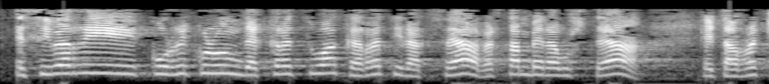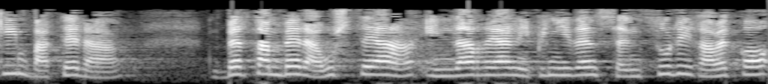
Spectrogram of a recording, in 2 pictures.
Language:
Basque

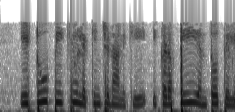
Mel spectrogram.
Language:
Telugu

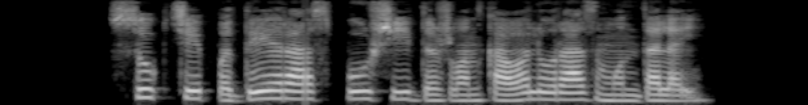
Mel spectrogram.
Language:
Pashto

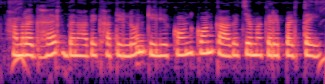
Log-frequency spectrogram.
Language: Maithili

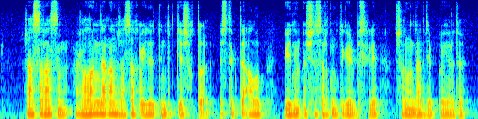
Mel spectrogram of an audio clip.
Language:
Kazakh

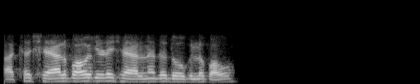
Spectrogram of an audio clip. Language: Dogri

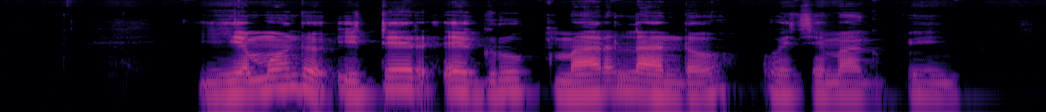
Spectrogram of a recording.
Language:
Luo (Kenya and Tanzania)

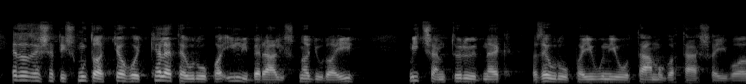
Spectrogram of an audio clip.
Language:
Hungarian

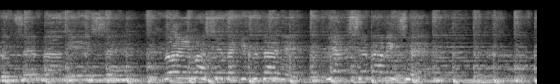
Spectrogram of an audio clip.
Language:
Polish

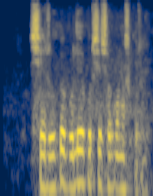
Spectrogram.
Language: Bangla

